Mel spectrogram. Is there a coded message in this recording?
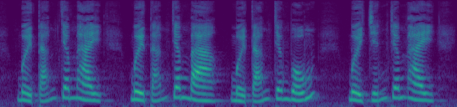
No, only speech in Vietnamese.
